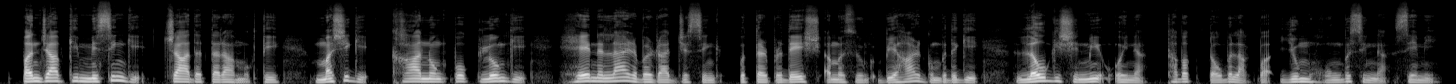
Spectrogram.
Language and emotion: Manipuri, neutral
